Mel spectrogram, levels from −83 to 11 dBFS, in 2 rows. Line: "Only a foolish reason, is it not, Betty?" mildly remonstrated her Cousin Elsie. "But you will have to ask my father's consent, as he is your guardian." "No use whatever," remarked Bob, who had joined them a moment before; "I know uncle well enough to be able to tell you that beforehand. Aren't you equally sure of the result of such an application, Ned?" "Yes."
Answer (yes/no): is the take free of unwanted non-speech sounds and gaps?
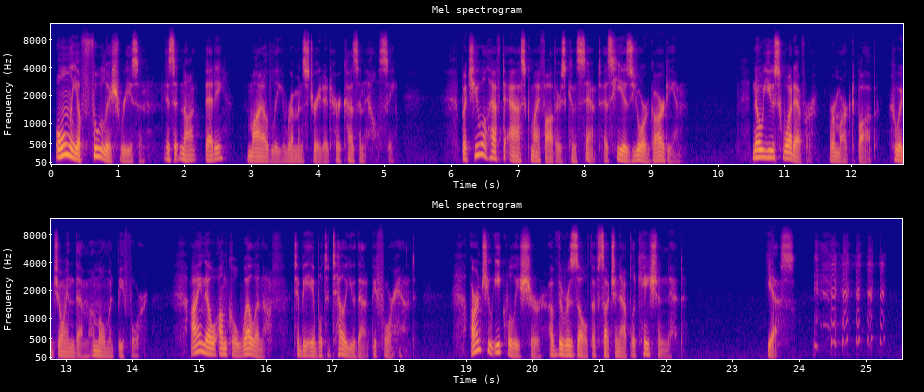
no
